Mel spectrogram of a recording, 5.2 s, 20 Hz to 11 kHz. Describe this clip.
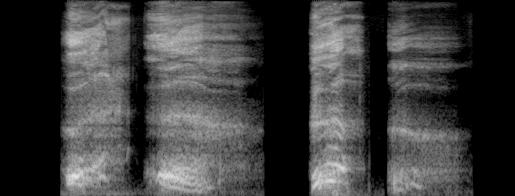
Speech > Solo speech
Enemy Death x2
Another Sound bite of a couple of versions of a human enemy dying for a game project of some sort. Apologies for a little static in end of end sound bite on this one must of been to close to mic and over zealous. Should be fine if you game has music anyway only noticeable if you make a silent game otherwise which in unlikely. Made by R&B Sound Bites if you ever feel like crediting me ever for any of my sounds you use. Good to use for Indie game making or movie making. This will help me know what you like and what to work on. Get Creative!
Enemy, Game, Death, RPG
